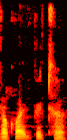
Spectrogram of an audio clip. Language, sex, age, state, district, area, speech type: Santali, male, 30-45, West Bengal, Dakshin Dinajpur, rural, spontaneous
